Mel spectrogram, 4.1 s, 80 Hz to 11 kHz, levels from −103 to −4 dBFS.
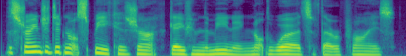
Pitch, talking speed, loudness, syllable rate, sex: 180 Hz, 250 wpm, -20 LUFS, 5.5 syllables/s, female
